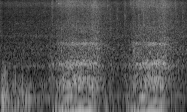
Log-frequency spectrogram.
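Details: Vibration sensors on axle and cradle, car driven forward then reverse during diagnosis of a driving knock later traced to a bad CV axle; low engine rumble swells twice with no knock or clunk.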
